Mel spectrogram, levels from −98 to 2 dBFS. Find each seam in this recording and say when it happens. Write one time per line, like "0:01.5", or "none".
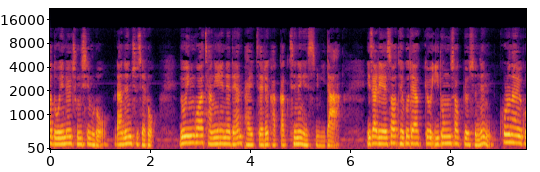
none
